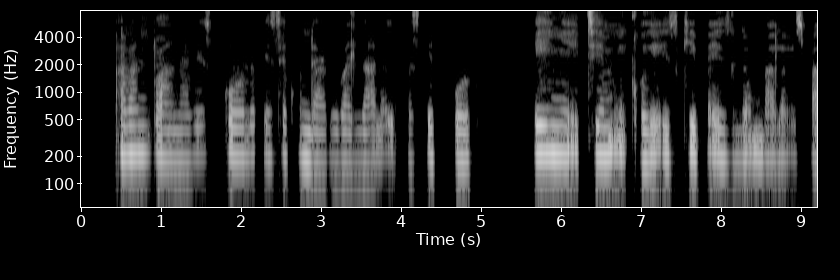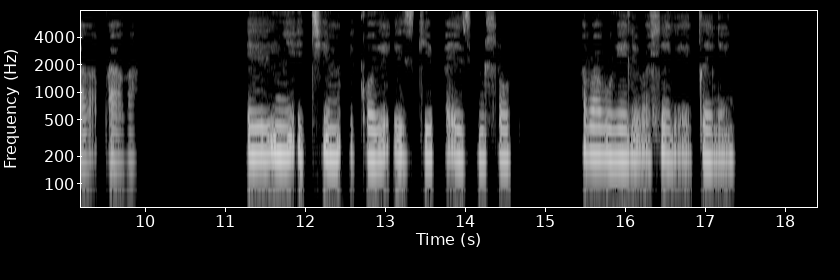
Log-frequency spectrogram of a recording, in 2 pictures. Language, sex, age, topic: North Ndebele, male, 25-35, education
